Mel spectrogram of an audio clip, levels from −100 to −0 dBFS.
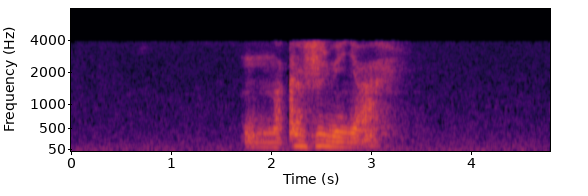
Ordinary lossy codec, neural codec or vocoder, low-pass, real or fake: AAC, 16 kbps; none; 7.2 kHz; real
